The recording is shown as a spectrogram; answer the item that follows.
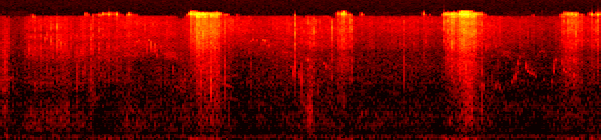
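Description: Three short rustling swishes, about two seconds apart, as a homemade chain-weighted crimper board is stepped down onto tall cover crop, crushing and flattening the stalks.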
